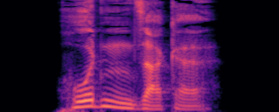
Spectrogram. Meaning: dative singular of Hodensack
- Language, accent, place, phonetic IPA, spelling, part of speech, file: German, Germany, Berlin, [ˈhoːdn̩ˌzakə], Hodensacke, noun, De-Hodensacke.ogg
